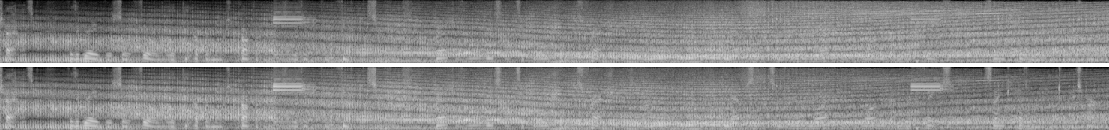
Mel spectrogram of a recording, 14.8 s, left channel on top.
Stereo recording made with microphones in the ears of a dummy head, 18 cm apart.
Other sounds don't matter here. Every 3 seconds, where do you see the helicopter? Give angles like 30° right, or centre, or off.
60° right, 50° right, 30° right, 20° left, 60° left.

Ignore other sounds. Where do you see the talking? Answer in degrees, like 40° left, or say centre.
50° right.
